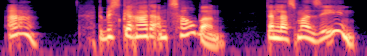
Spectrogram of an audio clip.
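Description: A bossy little know-it-all schoolgirl, put on by a man, her voice pushed way up high and swooping all over. She talks in a commanding, breathless torrent, like she's read every book there is. Dry, close storybook recording. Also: wildly swooping pitch, unhurried, vocal fry, a bit bright, dry recording, full character voice. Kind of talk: audiobook character voice.

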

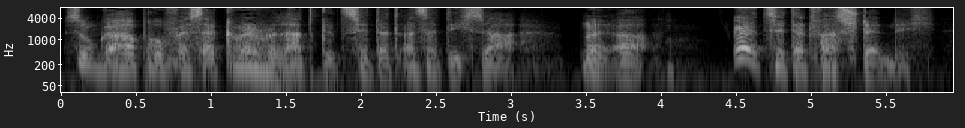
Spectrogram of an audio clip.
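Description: Male reader voicing a burly, gruff giant, low and husky, chatty and blunt. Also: very animated, normal speed, fairly bright tone, dry recording, clean studio sound, heavily acted. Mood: confiding. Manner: low, gruff, confiding, drops words. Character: huge, good-natured male gamekeeper.

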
